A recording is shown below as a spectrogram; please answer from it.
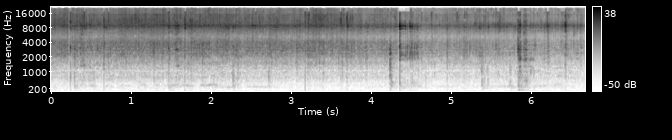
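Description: Chopped tomato sizzles steadily in a pan for rajma, with the spatula scraping and clicking now and then as it is stirred. No one speaks.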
